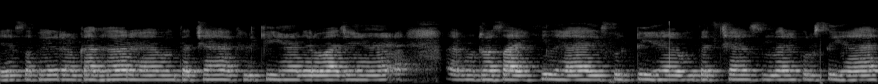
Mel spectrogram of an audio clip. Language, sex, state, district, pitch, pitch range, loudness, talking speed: Hindi, male, Chhattisgarh, Balrampur, 215 Hz, 215-220 Hz, -27 LUFS, 155 wpm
